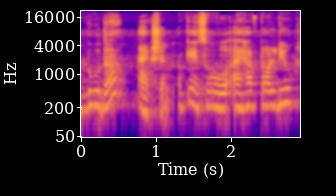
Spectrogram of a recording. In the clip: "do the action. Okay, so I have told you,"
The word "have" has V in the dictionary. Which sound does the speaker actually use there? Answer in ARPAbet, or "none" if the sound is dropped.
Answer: V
